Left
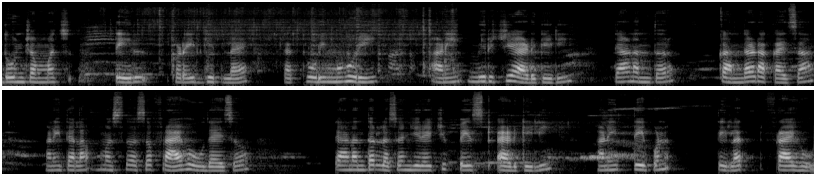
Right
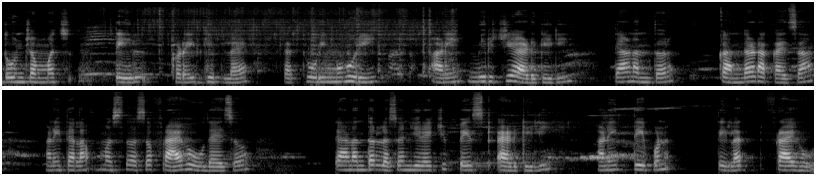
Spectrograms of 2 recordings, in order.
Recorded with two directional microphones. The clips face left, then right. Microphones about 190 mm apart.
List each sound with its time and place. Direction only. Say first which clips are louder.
0.0 s a woman's voice: left 2 dB; 10° left (ahead or behind)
